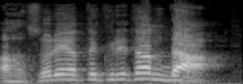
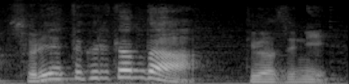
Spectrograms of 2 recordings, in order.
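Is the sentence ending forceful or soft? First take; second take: forceful; soft. First: The ending is said forcefully and abruptly. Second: The ending is said softly and gently. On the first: The speaker calls it wrong. "語尾を強めに投げっぱなしにしてしまうと結構怒ってるように聞こえてしまいます" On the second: The speaker calls it right. "言わずに"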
